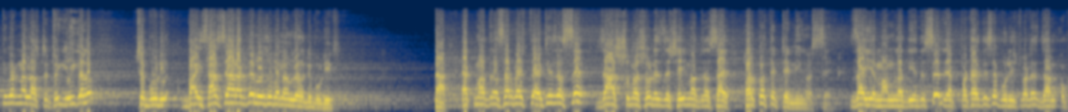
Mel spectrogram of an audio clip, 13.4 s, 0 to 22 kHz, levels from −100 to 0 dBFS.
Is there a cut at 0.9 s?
no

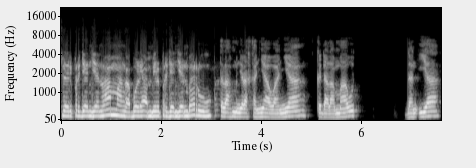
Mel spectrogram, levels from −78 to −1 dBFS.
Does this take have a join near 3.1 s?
yes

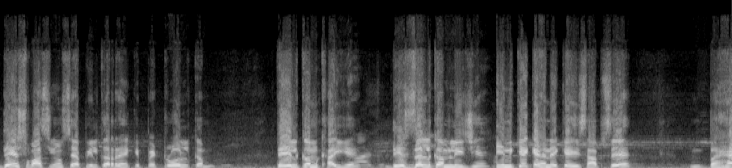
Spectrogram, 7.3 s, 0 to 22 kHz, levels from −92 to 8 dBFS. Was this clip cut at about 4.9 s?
yes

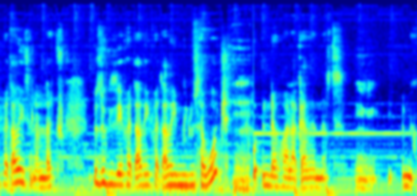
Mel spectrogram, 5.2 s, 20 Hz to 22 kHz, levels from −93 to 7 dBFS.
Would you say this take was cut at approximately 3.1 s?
yes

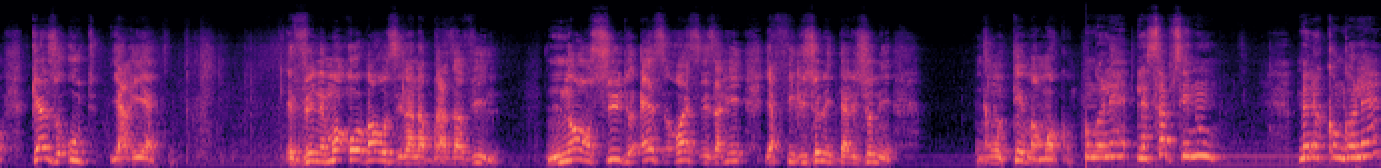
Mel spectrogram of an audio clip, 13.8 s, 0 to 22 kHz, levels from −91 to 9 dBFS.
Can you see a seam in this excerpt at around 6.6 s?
no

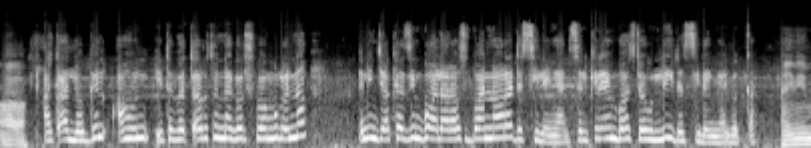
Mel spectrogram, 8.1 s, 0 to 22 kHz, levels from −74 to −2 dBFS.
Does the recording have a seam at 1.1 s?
no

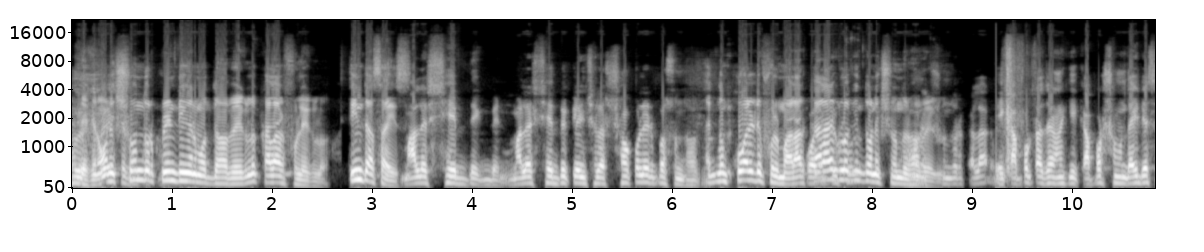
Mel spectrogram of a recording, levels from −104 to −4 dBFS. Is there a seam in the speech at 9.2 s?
yes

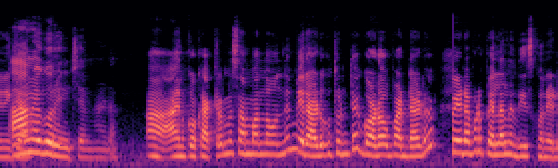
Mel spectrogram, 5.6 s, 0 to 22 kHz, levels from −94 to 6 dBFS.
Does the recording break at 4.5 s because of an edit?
yes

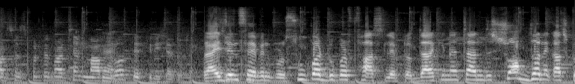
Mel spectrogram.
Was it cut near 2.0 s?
yes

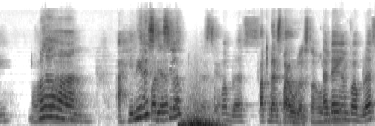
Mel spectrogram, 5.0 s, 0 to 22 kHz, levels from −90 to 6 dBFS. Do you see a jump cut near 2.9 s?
yes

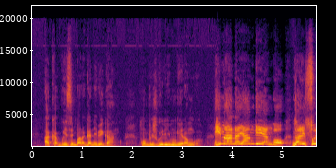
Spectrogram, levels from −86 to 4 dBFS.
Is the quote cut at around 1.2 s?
no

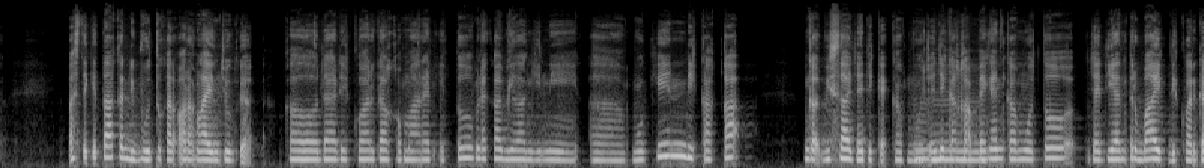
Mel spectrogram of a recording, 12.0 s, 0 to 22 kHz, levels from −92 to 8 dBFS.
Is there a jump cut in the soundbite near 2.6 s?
yes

